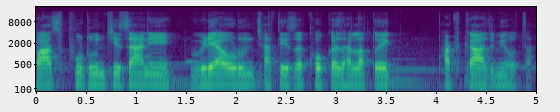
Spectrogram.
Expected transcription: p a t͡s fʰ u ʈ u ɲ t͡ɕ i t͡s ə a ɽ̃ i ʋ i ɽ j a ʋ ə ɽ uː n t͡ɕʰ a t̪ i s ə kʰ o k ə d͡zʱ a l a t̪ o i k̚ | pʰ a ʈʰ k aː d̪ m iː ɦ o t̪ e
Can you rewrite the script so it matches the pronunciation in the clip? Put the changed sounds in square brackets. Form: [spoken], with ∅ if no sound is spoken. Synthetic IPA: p a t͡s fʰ u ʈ u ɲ t͡ɕ i t͡s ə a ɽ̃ i ʋ i ɽ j a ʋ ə ɽ uː n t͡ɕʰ a t̪ i [t͡s] ə kʰ o k ə d͡zʱ a l a t̪ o [e] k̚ | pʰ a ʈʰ k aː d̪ m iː ɦ o t̪ [a]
